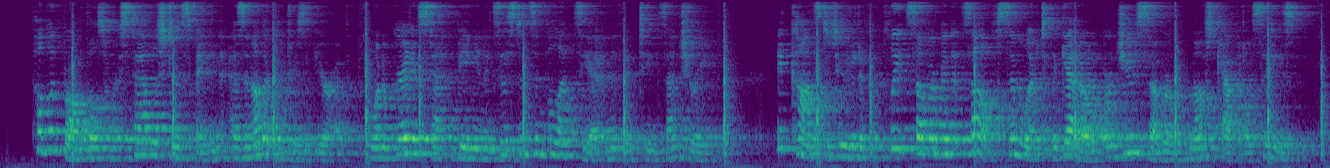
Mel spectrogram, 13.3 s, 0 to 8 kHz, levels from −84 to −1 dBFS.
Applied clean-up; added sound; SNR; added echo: none; Domestic sounds, home sounds; 12 dB; reverberation time 1.0 s.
